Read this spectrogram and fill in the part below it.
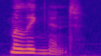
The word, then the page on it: malignant: American English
